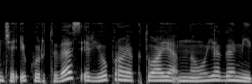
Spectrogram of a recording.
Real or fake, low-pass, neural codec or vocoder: fake; 7.2 kHz; codec, 16 kHz, 16 kbps, FunCodec, trained on Chinese and English, 50 frames a second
